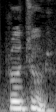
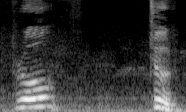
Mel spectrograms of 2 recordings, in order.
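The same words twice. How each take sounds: First: Said in the usual way. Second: প্রচুর very slowly split, "pro... chur"; broken into syllables. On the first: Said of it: "অ এর মতো থাকবে না". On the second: Shown as a demonstration. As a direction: stretch "pro" in প্রচুর, long pause, then "chur". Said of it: "অ change হয়ে যাবে".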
